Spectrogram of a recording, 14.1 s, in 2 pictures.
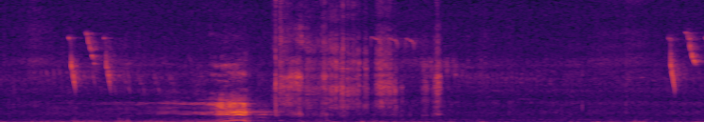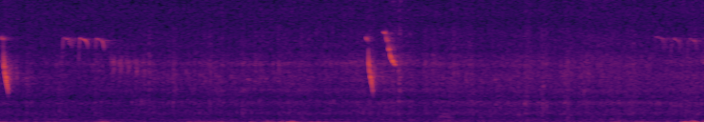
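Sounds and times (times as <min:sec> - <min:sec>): low uneven rumble: 0:03.6 - 0:14.0.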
